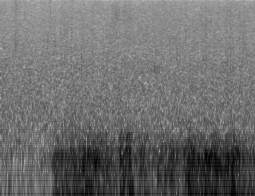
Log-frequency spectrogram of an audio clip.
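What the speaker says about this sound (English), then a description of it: "How about I add in a little bit of thunder?" Low rolling thunder rumbles in over a soft bed of falling rain, building to a deep, sustained roll and then swelling again, a calm storm ambience with no voices.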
